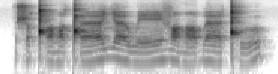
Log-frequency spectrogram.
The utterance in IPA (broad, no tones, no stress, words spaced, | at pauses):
ʃɔǃʼɜðˤɜǃʼɜː ʎɜːweː vɛðˤa bɜːǃʰu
